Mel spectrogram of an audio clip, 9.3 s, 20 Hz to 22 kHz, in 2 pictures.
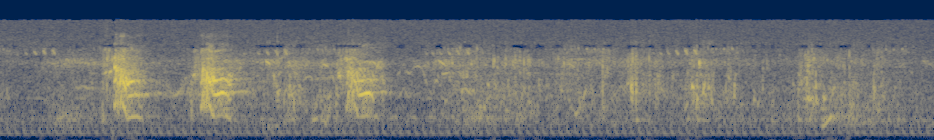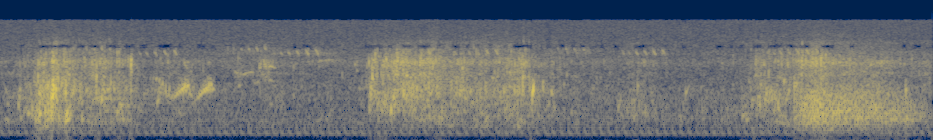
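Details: Red-billed oxpeckers on a giraffe at a South African waterhole, 5 March 2024, calling: harsh, hissing, buzzy calls in short bursts, several in quick succession, then more spaced over about nine seconds.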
